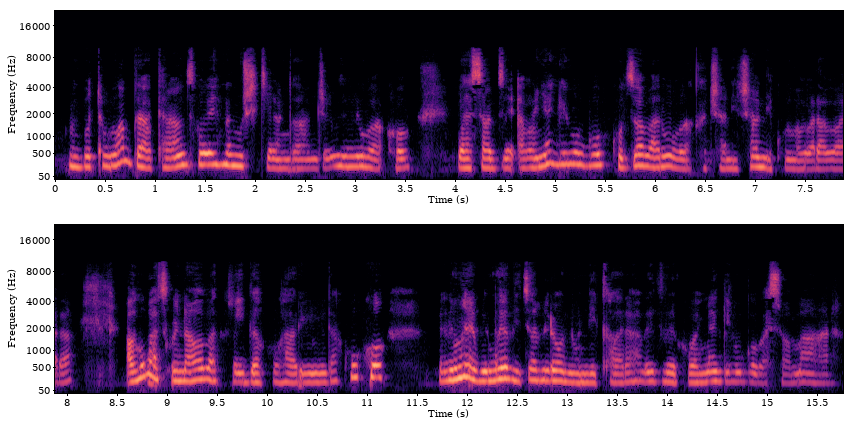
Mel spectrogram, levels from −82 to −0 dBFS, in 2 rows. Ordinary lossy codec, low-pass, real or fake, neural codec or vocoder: MP3, 48 kbps; 9.9 kHz; fake; codec, 24 kHz, 1.5 kbps, HILCodec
